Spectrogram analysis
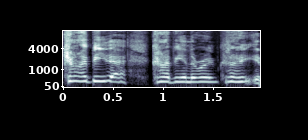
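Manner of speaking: excited pleading. Retold or imitated. Wife begging to join the recording, imitated eagerly. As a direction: bounce with excitement. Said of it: "like, so excited".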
